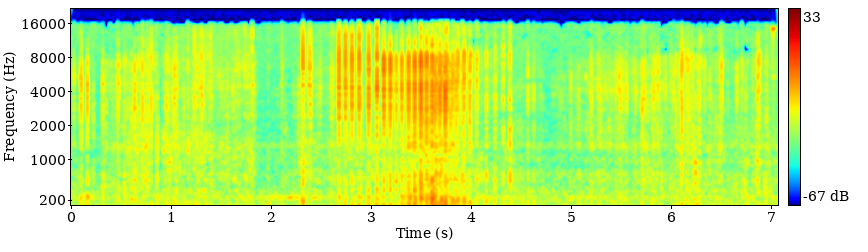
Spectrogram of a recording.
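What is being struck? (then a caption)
Fabric handbag with metal-set rhinestone studs. Fingernails scratch and tap across the rows of metal-set rhinestone studs on a small, hollow black fabric handbag held up close to the mic. The result is a dense, irregular run of quick, dry clicks and crackly scratches with a soft hollow low-end thump. It swells to its busiest, loudest stretch around the middle before settling back to lighter tapping.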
